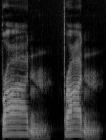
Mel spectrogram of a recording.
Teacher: you do a stop D you put the tongue up Broad and you fall to an N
